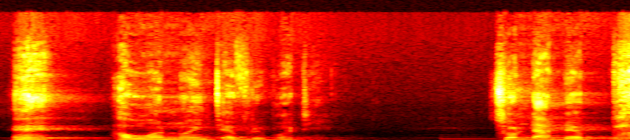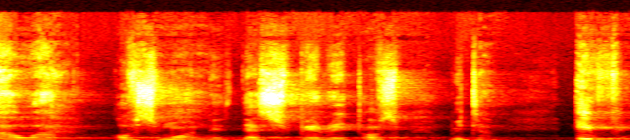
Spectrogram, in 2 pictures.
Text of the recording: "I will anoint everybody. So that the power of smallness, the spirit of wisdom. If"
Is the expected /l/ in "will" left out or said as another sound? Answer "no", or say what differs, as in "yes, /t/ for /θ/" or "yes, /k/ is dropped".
yes, /w/ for /l/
